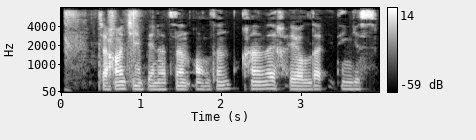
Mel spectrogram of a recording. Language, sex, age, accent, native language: Uzbek, male, 18-24, Samarqand, Uzbek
